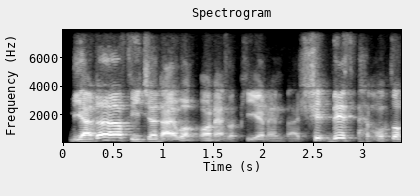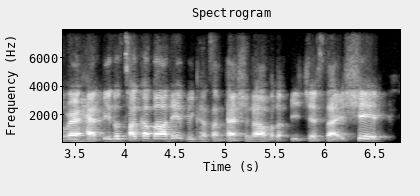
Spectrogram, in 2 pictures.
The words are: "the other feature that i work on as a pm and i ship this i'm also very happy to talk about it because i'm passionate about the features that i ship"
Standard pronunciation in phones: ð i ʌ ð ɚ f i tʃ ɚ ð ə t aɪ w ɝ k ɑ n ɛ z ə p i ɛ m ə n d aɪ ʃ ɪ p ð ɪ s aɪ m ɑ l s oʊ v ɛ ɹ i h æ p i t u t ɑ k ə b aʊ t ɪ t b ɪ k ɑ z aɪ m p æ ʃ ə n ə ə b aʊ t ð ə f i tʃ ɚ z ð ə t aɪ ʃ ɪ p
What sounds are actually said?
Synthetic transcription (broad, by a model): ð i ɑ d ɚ f i tʃ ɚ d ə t aɪ w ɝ k ɑ n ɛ s ə p i ɛ m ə n aɪ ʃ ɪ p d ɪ s aɪ m ɑ l s oʊ v ɛ ɹ i h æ p i t u t ɑ k ə b aʊ t ɪ t b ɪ k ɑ s aɪ m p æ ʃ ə n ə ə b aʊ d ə f i tʃ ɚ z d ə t aɪ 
